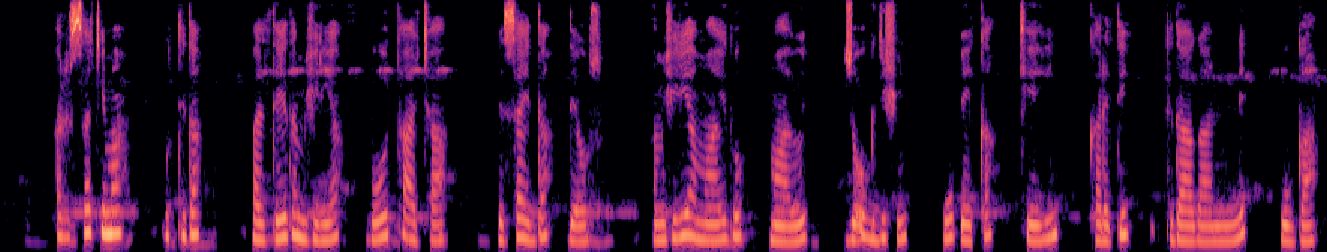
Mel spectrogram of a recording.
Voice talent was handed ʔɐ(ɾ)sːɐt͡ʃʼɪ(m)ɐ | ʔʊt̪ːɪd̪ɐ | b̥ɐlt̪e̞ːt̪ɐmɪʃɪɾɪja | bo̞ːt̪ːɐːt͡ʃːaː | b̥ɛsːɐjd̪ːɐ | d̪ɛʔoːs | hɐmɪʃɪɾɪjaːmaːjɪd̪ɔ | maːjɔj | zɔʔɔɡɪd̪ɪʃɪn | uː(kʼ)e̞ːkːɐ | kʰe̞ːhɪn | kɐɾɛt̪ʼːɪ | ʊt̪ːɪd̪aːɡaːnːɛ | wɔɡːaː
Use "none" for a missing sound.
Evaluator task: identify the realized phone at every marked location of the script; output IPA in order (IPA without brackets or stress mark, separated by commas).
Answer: ɾ, m, pʼ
